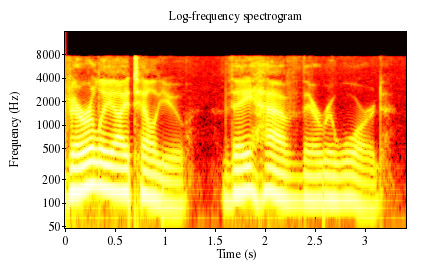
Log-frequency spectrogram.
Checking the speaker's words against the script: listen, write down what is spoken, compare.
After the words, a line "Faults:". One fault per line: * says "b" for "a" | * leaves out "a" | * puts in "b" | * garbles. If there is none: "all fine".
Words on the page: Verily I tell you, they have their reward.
Verily I tell you, they have their reward.
Faults:
all fine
